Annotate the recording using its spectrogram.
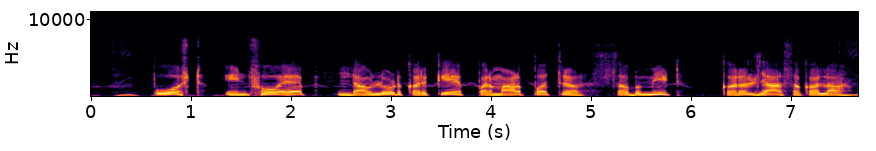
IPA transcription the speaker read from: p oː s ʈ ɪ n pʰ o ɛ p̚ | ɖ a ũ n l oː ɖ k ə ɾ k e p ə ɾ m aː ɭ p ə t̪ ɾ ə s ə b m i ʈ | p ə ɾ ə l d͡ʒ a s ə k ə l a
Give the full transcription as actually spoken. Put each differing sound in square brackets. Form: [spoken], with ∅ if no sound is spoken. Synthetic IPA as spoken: p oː s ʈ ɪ n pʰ o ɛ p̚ | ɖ a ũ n l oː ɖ k ə ɾ k e p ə ɾ m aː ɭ p ə t̪ ɾ ə s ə b m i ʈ | [k] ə ɾ ə l d͡ʒ a s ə k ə l a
